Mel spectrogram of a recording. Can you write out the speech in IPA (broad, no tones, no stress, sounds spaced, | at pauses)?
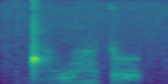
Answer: ɡ͡ǃ a̤ w a̤ ʈ ʊ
